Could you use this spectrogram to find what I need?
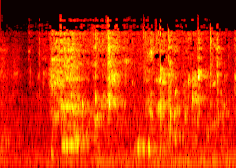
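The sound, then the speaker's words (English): Schweppes Indian Tonic Water is poured to top up a glass holding ice, lime wedges and Gordon's gin for a gin and tonic: a steady gurgling pour with crackly fizzing that starts after a brief pause and runs to the end, with no talking. “Then you get your Schweppes Indian Tonic Water and just top up the glass.”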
